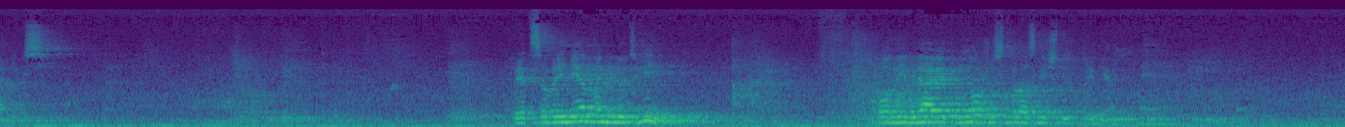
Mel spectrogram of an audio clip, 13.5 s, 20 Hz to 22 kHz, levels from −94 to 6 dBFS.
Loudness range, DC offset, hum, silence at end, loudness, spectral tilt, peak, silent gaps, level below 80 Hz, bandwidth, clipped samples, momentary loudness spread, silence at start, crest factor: 14 LU; under 0.1%; none; 0 s; -30 LUFS; -7.5 dB/octave; -14 dBFS; none; -44 dBFS; 16 kHz; under 0.1%; 21 LU; 0 s; 18 dB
